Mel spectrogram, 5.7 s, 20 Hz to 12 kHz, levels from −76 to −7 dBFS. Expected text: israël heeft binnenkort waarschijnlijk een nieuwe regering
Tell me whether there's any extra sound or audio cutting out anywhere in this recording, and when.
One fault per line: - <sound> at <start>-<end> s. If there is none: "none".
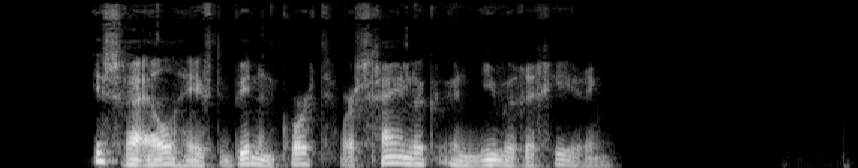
none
